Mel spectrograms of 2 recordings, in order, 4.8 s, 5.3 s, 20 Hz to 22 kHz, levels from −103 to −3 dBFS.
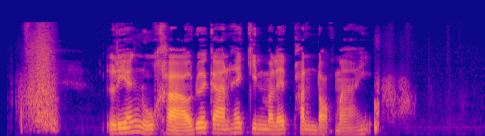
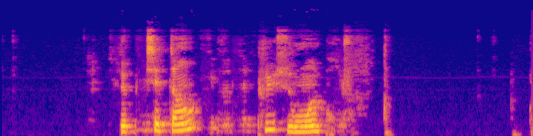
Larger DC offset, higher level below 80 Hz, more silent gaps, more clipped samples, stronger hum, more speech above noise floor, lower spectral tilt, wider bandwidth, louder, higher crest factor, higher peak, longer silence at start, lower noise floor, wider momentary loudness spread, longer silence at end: neither; second, -70 dBFS vs -52 dBFS; neither; neither; neither; second, 45 dB vs 62 dB; about the same, -4.5 dB/octave vs -5 dB/octave; first, 11.5 kHz vs 9.6 kHz; second, -30 LUFS vs -17 LUFS; first, 26 dB vs 18 dB; second, -6 dBFS vs -2 dBFS; second, 0.2 s vs 1.2 s; second, -75 dBFS vs -79 dBFS; second, 15 LU vs 24 LU; first, 0.75 s vs 0.15 s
